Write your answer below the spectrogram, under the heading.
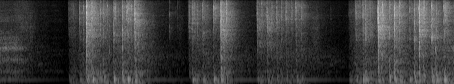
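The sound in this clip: Rapid keystrokes on a computer keyboard as someone types up an invoice, coming in several dense bursts separated by short pauses, over a steady low hum.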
